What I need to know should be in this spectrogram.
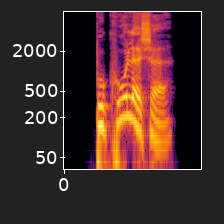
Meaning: inflection of bukolisch: 1. strong/mixed nominative/accusative feminine singular 2. strong nominative/accusative plural 3. weak nominative all-gender singular
- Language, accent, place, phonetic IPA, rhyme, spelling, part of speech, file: German, Germany, Berlin, [buˈkoːlɪʃə], -oːlɪʃə, bukolische, adjective, De-bukolische.ogg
